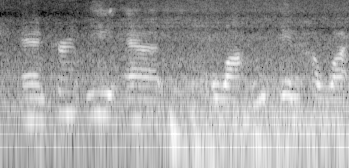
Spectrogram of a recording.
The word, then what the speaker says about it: Hawaii: And currently at Oahu in Hawaii. That's how they say it, Hawaiian people, Hawaii.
